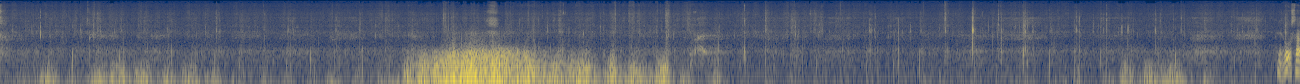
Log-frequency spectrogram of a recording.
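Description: Footsteps walking on wet tarmac and grit. A louder low rumble lasts a few seconds about a third of the way in.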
